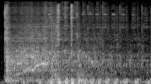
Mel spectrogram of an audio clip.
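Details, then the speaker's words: Welder/generator engine cold-started on choke via stop/run toggle, set for AC welding, last run the day before: catches at once, fast uneven choke-rich chuffing while warming; normal start, no knocking. "So to start it, you just pull the choke. Got a toggle switch here, stop, run, and then we'll start it here."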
